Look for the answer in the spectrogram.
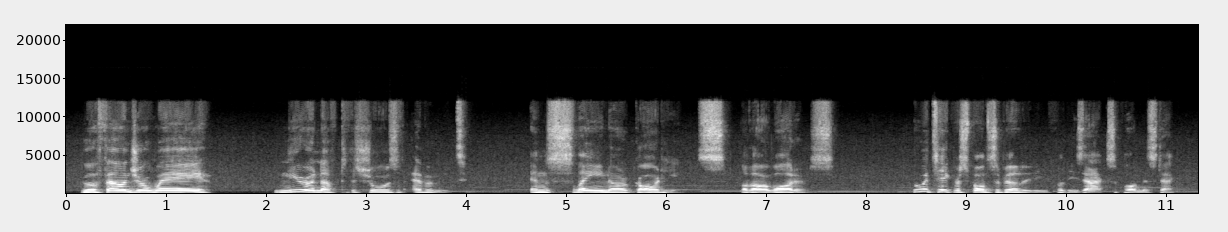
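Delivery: loud, high-pitched warrior elf character voice. A game narrator voices a warrior elf addressing the players, loud warrior elf voice. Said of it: "speaks loudly and says".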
